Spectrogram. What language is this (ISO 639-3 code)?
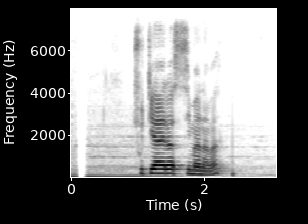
nep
